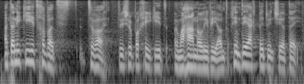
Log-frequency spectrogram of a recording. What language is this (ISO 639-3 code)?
cym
